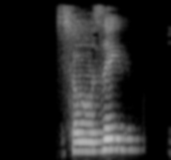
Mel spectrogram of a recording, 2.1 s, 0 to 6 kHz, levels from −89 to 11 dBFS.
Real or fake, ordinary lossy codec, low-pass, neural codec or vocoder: fake; MP3, 32 kbps; 5.4 kHz; codec, 24 kHz, 0.9 kbps, WavTokenizer, medium music audio release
